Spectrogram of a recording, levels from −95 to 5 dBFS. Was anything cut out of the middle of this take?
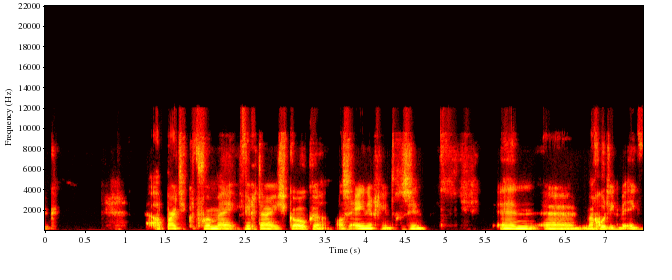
no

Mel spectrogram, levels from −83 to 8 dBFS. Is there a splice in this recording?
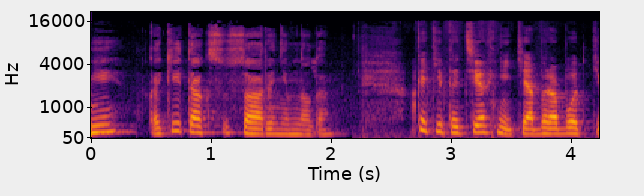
yes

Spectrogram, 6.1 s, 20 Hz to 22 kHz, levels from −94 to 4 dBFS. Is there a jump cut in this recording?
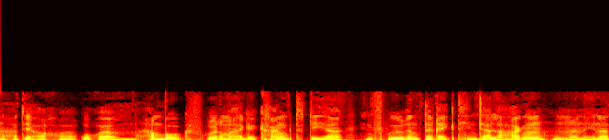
yes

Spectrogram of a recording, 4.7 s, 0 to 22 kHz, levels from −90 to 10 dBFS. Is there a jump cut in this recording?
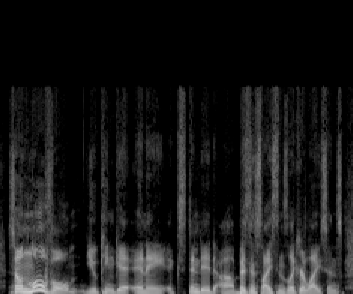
no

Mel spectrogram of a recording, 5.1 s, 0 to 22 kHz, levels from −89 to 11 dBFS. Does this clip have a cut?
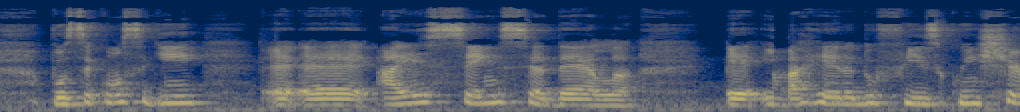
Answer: yes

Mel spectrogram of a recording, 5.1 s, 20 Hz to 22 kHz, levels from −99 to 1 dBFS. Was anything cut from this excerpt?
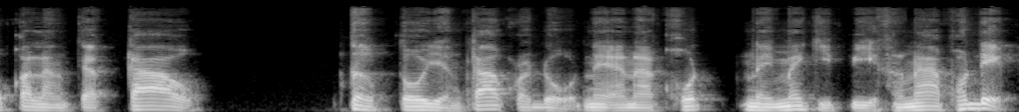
no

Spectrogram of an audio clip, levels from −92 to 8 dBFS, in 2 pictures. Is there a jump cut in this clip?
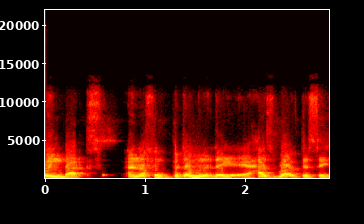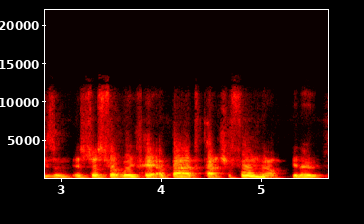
no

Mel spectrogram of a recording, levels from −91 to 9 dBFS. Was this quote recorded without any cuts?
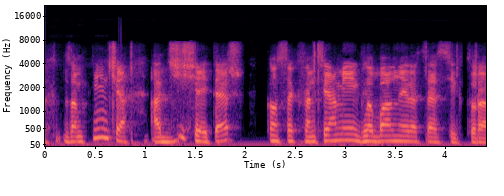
yes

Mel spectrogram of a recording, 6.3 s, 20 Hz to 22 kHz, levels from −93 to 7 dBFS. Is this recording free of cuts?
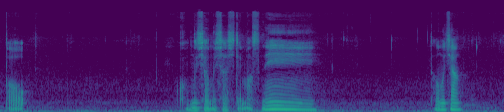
yes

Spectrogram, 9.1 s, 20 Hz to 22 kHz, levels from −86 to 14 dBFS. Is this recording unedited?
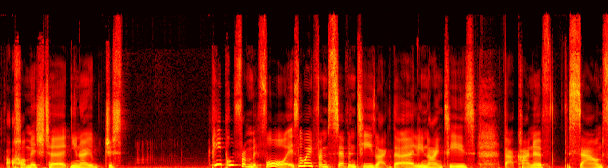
no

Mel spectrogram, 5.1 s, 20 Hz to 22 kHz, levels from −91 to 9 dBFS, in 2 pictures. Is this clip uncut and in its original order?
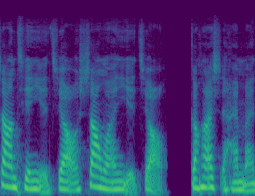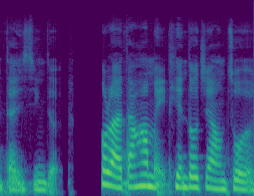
yes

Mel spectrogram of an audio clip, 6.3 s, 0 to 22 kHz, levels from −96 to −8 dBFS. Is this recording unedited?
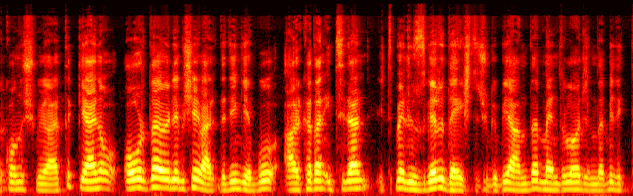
yes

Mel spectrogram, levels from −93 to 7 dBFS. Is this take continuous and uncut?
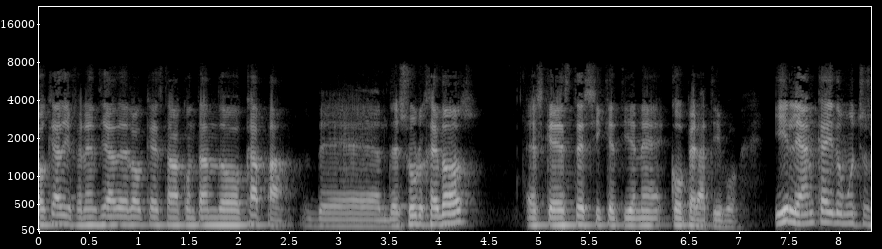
yes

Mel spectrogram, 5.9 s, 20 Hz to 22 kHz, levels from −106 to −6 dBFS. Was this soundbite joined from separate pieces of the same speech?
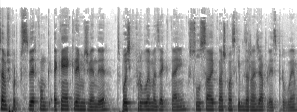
no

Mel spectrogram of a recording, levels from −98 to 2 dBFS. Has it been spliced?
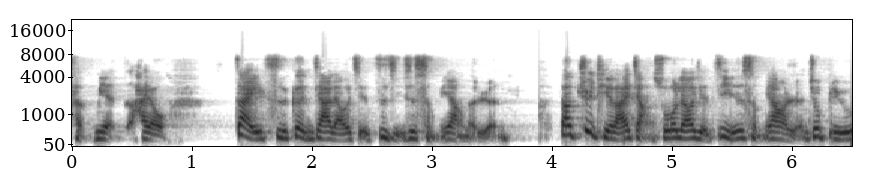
no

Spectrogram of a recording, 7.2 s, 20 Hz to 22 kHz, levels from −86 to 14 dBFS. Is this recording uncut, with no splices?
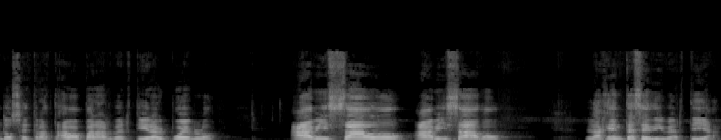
yes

